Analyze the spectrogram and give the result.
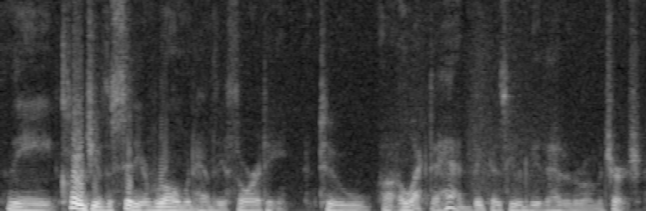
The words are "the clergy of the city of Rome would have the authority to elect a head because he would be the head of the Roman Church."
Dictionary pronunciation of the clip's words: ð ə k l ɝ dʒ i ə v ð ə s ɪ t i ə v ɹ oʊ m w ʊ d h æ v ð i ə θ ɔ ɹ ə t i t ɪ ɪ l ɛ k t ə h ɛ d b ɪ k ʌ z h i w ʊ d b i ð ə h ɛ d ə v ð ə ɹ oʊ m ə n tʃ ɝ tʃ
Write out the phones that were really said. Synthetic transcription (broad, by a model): ð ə k l ɝ dʒ i ə v ð ə s ɪ t i ə v ɹ oʊ m w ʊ d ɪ v ð i ə θ ɔ ɹ ə t i t ɪ ɪ l ɛ k t ə h ɛ d b ɪ k ʌ z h i w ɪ d b i ð ə h ɛ d ə v ð ə ɹ oʊ m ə n tʃ ɝ tʃ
